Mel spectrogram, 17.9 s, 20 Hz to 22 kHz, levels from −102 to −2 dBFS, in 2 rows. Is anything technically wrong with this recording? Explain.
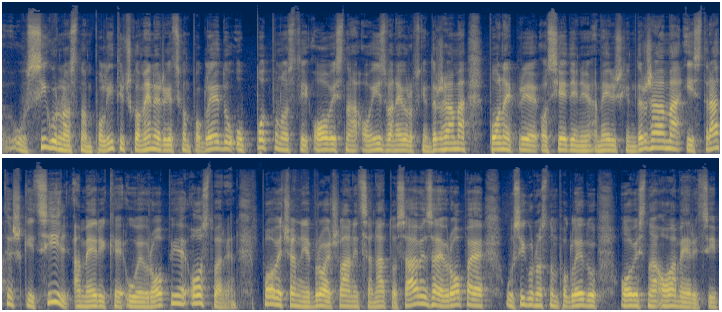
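No, there's nothing technically wrong with this audio. No fault can be heard anywhere in the clip.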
